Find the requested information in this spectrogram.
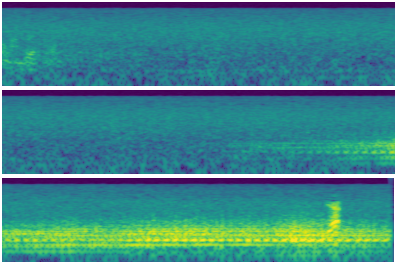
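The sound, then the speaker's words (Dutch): Airplane engine droning in flight before landing: a low, steady rushing noise that swells noticeably louder about two-thirds of the way through, then holds as a fuller, humming roar. “we gaan landen”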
